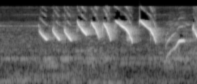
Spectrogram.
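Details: Black-throated canary song used as a master for training birds: a neat sequence of about ten repeated high downslurred whistles, then one rising whistle and a closing note.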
